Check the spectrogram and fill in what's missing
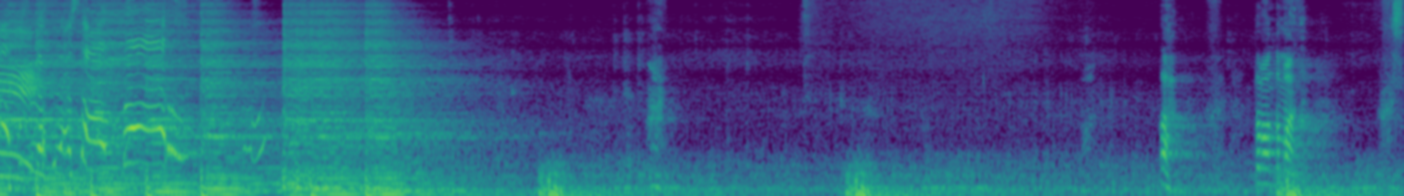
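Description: Rumbling storm effects from an Indonesian animated musical, with deep thunder-like booms and blustery noise that follow music and singing. Three separate low thumps come in later, loud and close.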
